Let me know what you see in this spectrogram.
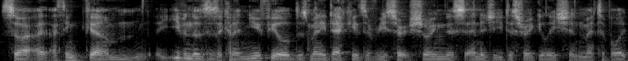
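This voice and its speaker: With a Scottish accent, a man speaks at a very fast pace in a fairly low pitch with fairly even intonation. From Scotland. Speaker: metabolic psychiatry researcher. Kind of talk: panel discussion. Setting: video call. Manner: hesitant, with fillers.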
